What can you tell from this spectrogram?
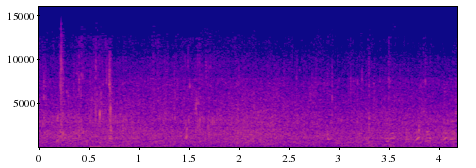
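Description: Water lapping and gurgling against a sea kayak's hull, over a steady rush of wind and sea, with a few faint short high sounds over it.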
